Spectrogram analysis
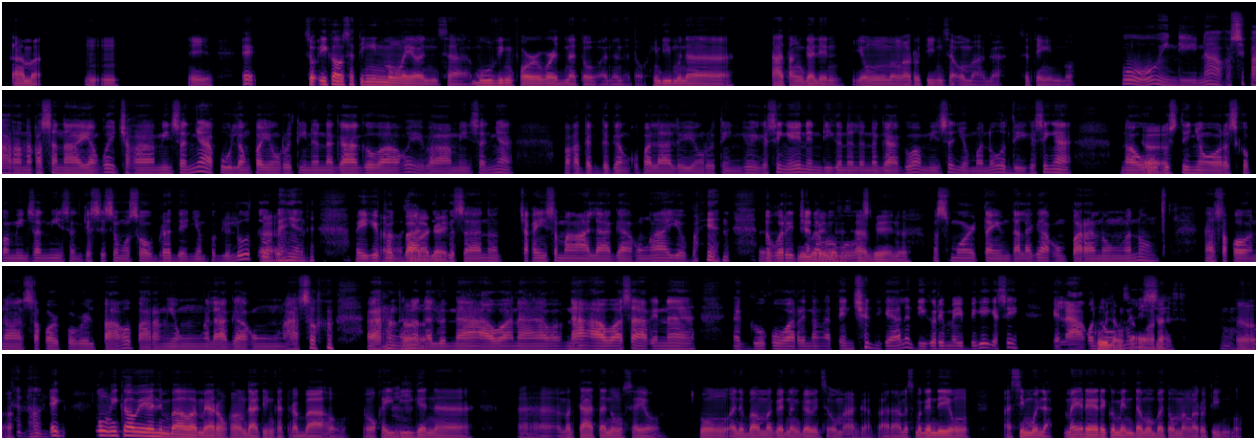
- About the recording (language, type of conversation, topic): Filipino, podcast, Paano mo sinisimulan ang umaga sa bahay, at ano ang una mong ginagawa pagkapagising mo?
- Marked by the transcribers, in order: laughing while speaking: "ganyan"; laughing while speaking: "ayan"; tsk; laughing while speaking: "aso"; laughing while speaking: "Oo, gano'n"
